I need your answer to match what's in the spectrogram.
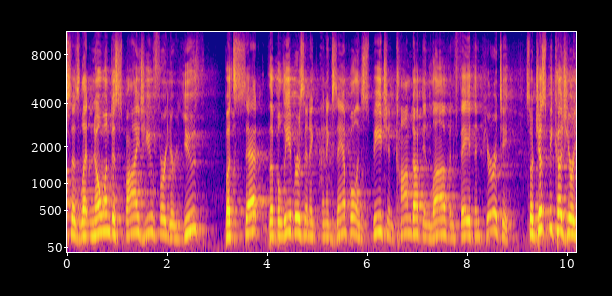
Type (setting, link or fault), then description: setting, large echoing room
